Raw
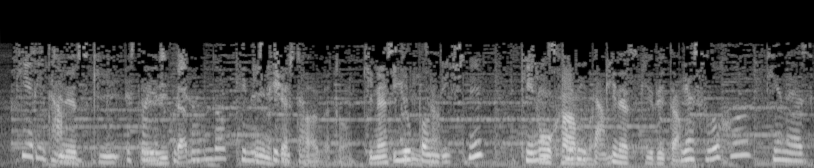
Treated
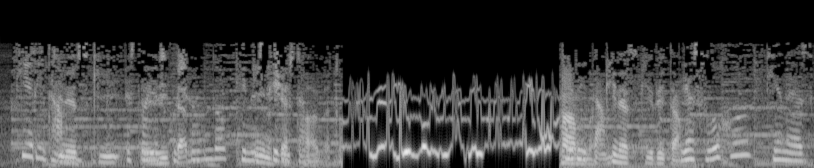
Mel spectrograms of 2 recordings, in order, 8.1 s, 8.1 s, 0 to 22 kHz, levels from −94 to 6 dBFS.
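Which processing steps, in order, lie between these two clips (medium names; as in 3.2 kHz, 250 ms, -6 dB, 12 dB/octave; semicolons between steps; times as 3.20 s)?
3.42–5.60 s: formants replaced by sine waves; trim -1.5 dB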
